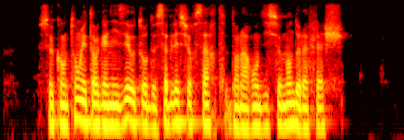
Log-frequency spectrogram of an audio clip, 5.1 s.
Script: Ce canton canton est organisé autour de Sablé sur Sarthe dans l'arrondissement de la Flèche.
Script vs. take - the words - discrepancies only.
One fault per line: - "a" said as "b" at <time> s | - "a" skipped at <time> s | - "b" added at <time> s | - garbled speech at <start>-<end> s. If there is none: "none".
- "canton" skipped at 1.0 s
